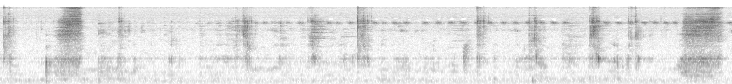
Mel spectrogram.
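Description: Close-up eating sounds: chewing roasted chicken and rice, with scattered soft wet clicks and lip smacks and two louder noisy bursts, one near the start and one near the end.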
